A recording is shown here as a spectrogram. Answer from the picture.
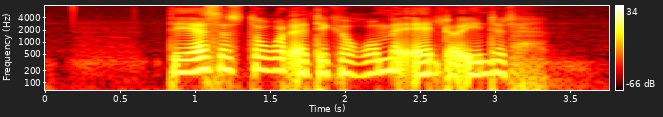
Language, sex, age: Danish, female, 47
